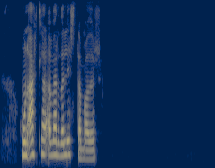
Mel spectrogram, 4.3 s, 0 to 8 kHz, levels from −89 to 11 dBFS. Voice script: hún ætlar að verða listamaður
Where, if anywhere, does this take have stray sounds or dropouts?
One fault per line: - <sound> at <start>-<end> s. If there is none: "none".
none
